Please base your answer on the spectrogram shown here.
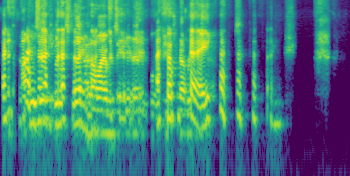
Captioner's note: laughter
